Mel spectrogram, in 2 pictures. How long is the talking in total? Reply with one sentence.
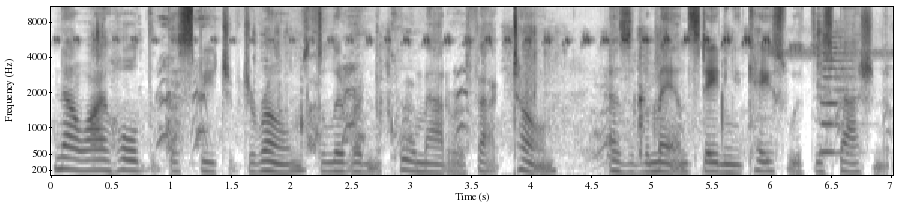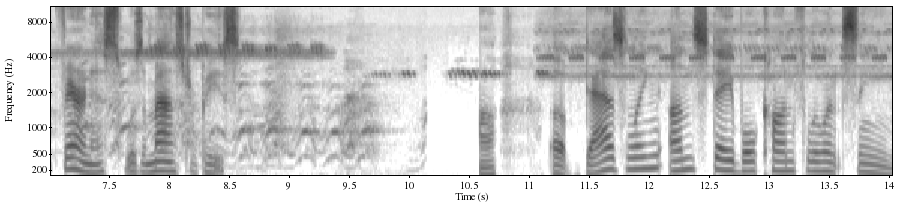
You can hear the talking for 12 seconds altogether.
